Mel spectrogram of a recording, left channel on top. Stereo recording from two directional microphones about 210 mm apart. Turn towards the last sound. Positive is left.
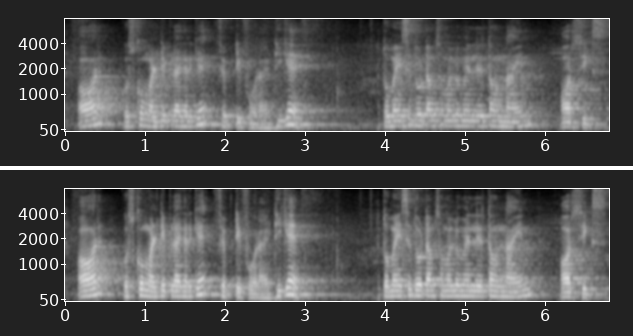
turn(degrees=-55)  # may be behind; listen again after turning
